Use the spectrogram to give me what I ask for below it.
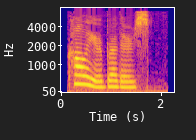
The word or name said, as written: collyer brothers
